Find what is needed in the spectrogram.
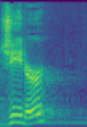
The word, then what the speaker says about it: Jetur: Etruria was from this name, we would pronounce it Jeter, I-E-T-U-R or J-E-T-U-R.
